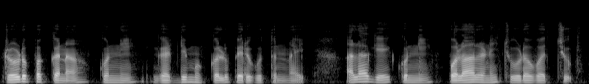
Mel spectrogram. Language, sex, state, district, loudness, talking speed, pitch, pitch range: Telugu, male, Telangana, Mahabubabad, -22 LUFS, 100 wpm, 100 Hz, 95-105 Hz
